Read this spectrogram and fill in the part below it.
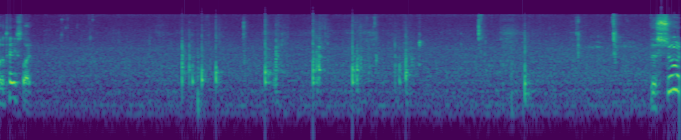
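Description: A man chews and smacks on a mouthful of food.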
